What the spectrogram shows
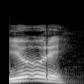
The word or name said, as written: yo'ore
